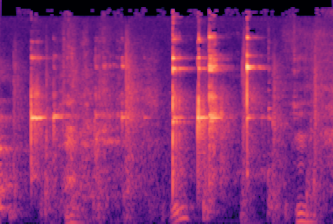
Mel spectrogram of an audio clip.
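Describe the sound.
Glasses and shot glasses clink as they are handled and set down: a few quick, bright chinks in clusters, with ringing glassy tones between quieter handling sounds.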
